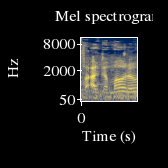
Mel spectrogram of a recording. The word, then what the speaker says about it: Agamotto: Strange's Orb of Agamotto, and that's how it's pronounced, friends.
